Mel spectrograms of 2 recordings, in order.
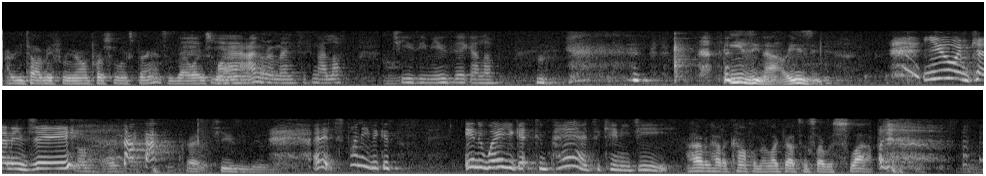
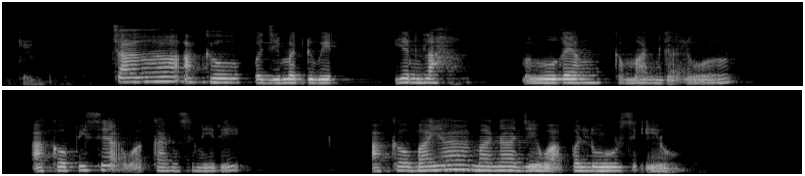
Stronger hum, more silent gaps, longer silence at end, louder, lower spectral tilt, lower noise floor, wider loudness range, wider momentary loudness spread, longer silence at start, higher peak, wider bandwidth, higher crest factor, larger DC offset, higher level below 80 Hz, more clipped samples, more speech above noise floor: neither; second, none vs 10.71-10.76 s, 10.89-11.04 s, 11.57-11.70 s; second, 0 s vs 1.2 s; first, -23 LUFS vs -26 LUFS; about the same, -7 dB/octave vs -7.5 dB/octave; second, -44 dBFS vs -90 dBFS; about the same, 8 LU vs 6 LU; first, 13 LU vs 9 LU; second, 0 s vs 0.2 s; first, 0 dBFS vs -8 dBFS; second, 5.4 kHz vs 7.4 kHz; about the same, 22 dB vs 20 dB; first, 0.6% vs under 0.1%; first, -50 dBFS vs -70 dBFS; neither; second, 22 dB vs 64 dB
